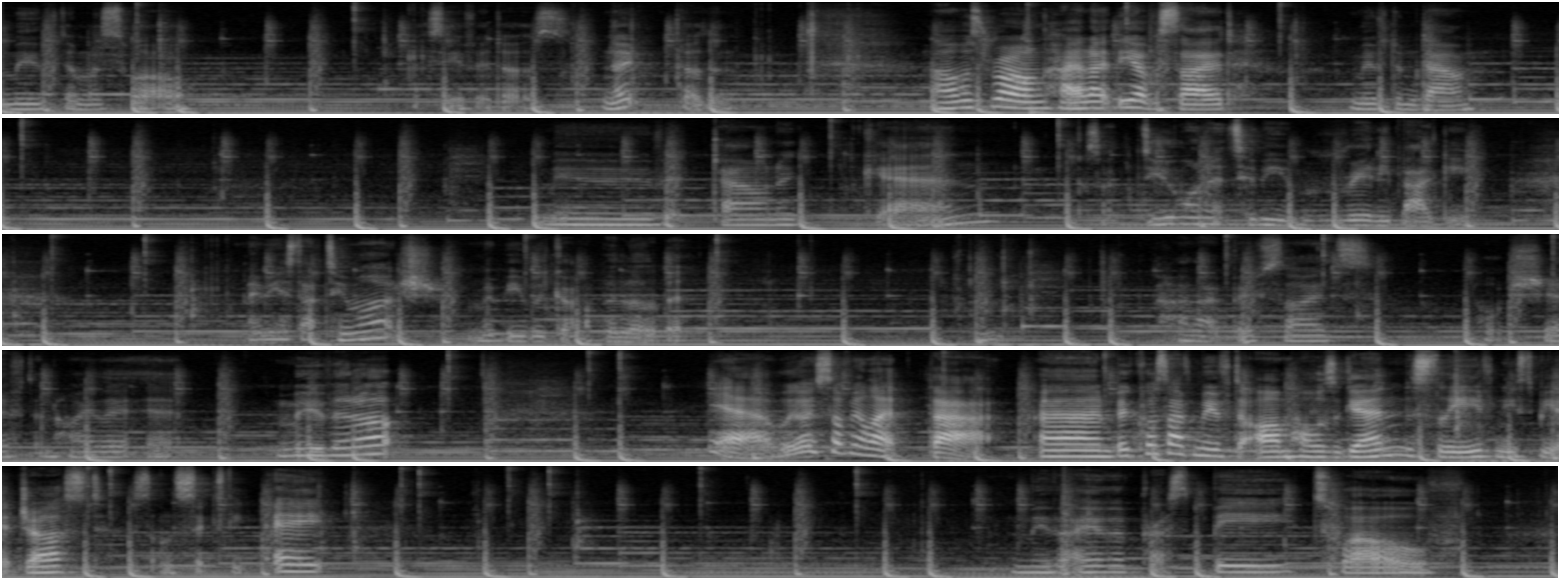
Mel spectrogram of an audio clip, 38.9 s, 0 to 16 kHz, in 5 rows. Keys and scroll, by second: 3.0 ctrl+z, 20.4 ctrl+z, 21.1 ctrl+shift+z, 30.6 b, 32.8 a, 33.4 alt+a, 36.5 b.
